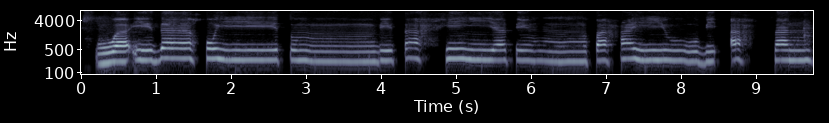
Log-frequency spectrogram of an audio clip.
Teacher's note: cuman mim ketemu ba itu udah dengung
